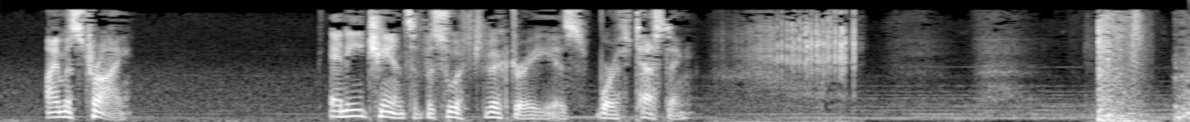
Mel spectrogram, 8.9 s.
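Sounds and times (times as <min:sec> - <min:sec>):
speech: 0:00.4 - 0:01.1, 0:02.5 - 0:05.9
arrow splintering on cavern wall: 0:08.2 - 0:08.7
arrow bouncing off the Hydra's scaly torso: 0:08.2 - 0:08.8.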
